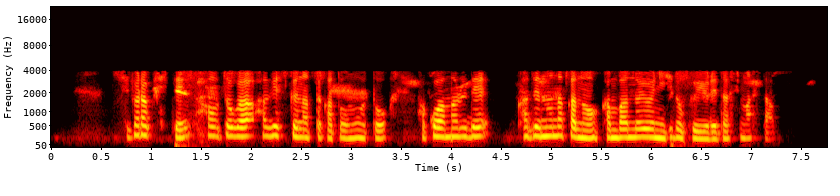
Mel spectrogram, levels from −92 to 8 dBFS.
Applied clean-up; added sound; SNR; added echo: neural mask model Resemble Enhance denoiser.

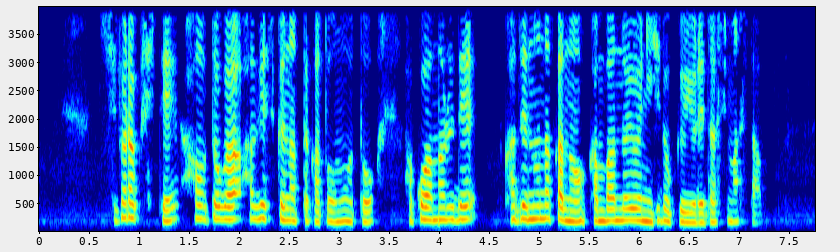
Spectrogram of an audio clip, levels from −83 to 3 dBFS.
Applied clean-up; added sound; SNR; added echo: none; none; none; none.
